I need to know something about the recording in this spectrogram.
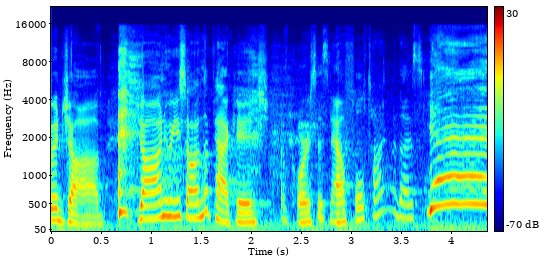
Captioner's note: laughter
